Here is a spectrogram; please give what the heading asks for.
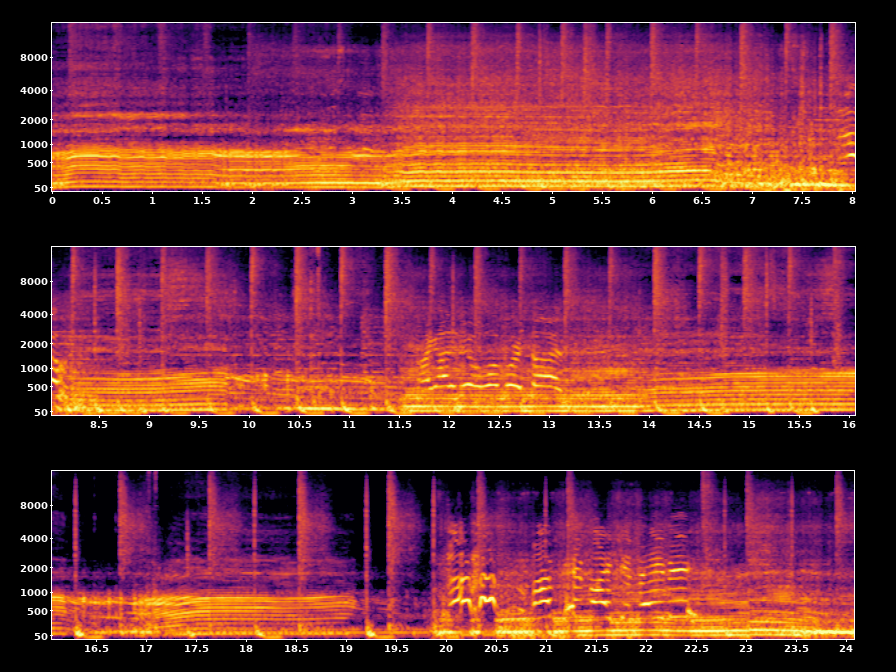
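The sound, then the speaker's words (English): A snowmobile engine riding on a snow-covered motocross track, a loud, continuous buzzing whine that repeatedly climbs and drops in pitch as the throttle opens and eases off. “the next thing I gotta take out is the snowmobile out to the motocross track. It's gonna be an absolute dream now that the motocross track is covered in snow to be able to ride motocross with the snowmobile.”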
